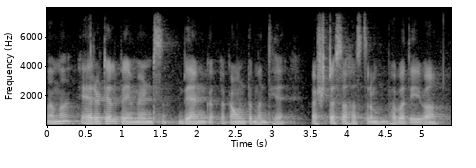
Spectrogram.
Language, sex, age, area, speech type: Sanskrit, male, 18-30, rural, read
